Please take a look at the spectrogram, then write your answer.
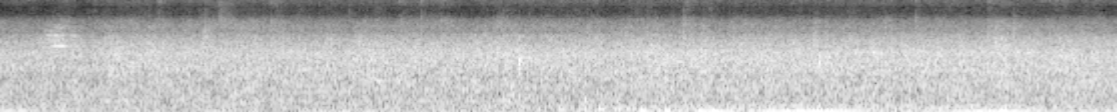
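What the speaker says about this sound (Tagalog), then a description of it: "Lakas ang ulan ngayon." Heavy, steady rain pours down during a typhoon, a dense, even hiss that stays constant throughout with no voices.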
